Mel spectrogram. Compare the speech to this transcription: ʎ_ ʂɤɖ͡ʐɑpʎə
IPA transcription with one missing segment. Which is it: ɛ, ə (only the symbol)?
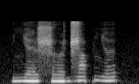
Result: ɛ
